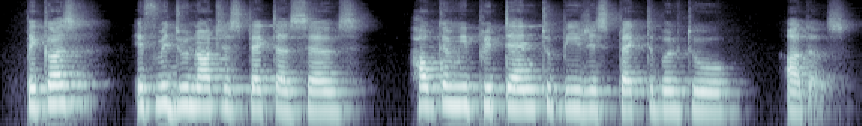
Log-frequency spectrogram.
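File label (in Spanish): Voice Acting es F, Spanish, female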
